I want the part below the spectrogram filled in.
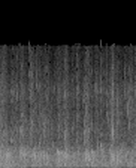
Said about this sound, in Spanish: Denle un aplauso a los hombres. ¡Qué privilegio!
